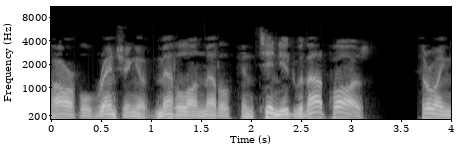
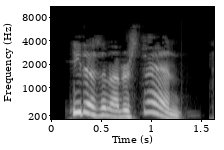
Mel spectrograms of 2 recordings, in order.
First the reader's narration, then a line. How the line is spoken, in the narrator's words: Ted shouted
